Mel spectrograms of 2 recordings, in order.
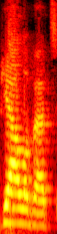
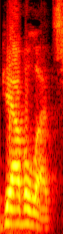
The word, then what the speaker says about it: Gavalets: I said it wrong on the promo. I said Galavets. It is wrong, and I apologize, profusely. And she was so nice about it. So it's Gavalets.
